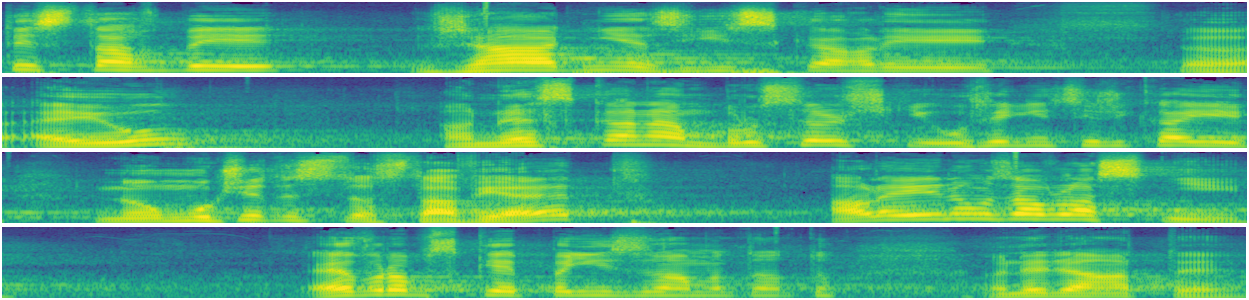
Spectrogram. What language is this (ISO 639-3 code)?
ces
